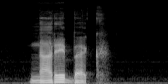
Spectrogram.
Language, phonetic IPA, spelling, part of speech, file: Polish, [naˈrɨbɛk], narybek, noun, Pl-narybek.ogg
